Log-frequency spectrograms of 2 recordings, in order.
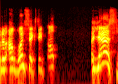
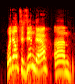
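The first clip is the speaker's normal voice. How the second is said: normal talking voice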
